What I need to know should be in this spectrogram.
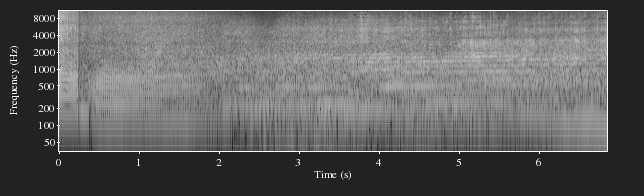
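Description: A racing car engine roars loudly at high revs.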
